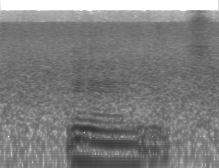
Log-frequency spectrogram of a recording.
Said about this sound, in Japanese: ほら、聞いたろ、雨。さっさと止んでくれ。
